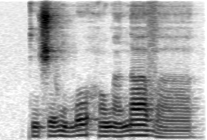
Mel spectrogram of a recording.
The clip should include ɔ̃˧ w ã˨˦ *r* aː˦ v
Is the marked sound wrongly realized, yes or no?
yes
